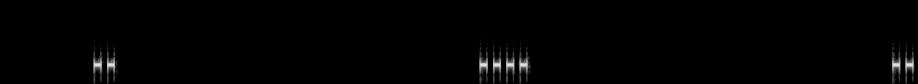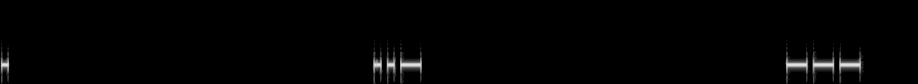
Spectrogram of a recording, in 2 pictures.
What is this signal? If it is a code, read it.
Morse code, heard as a keyed tone, about 18 wpm, spaced as for 2 wpm, 920 Hz. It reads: IHSUO
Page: Tekst 8 – doskonalenie odbioru poznanych liter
